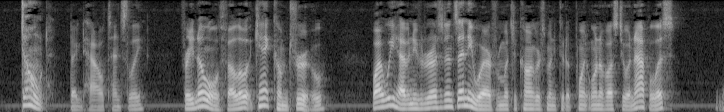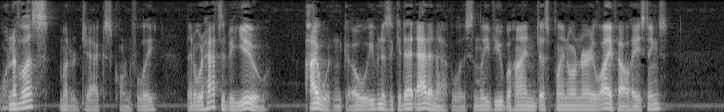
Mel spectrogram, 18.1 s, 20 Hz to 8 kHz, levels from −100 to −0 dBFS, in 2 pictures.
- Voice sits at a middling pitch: No, low, 105 Hz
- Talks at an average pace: No, fast, 210 wpm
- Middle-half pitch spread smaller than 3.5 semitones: No, average, 4.7 semitones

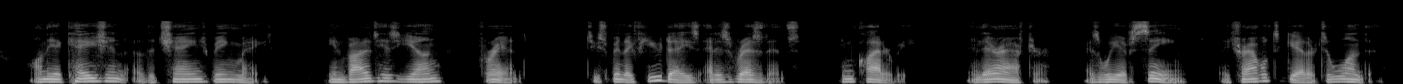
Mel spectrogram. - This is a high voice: No, low, 120 Hz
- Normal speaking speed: Yes, average, 145 wpm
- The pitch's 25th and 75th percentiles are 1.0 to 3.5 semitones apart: Yes, average, 2.8 semitones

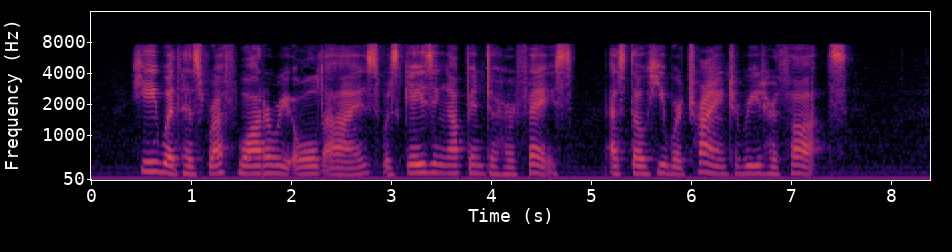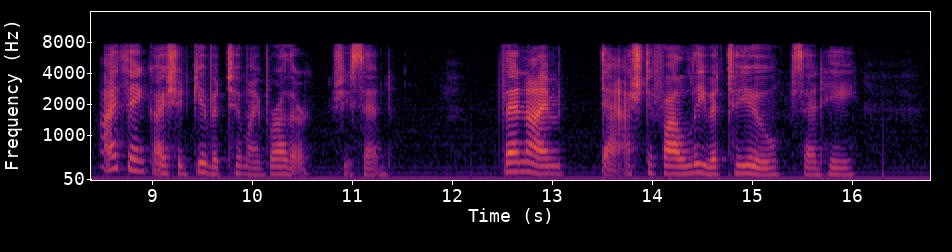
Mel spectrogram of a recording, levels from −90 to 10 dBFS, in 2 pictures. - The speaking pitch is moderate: Yes, medium, 170 Hz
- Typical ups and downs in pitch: No, narrow, 2.3 semitones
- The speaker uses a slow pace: No, average, 155 wpm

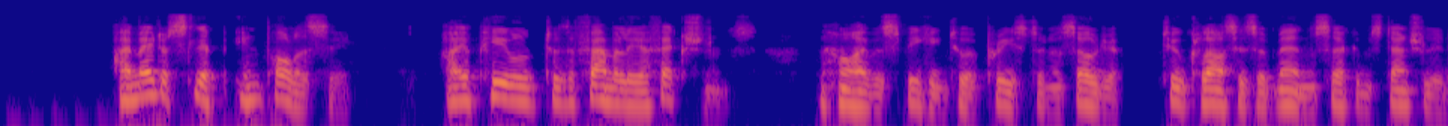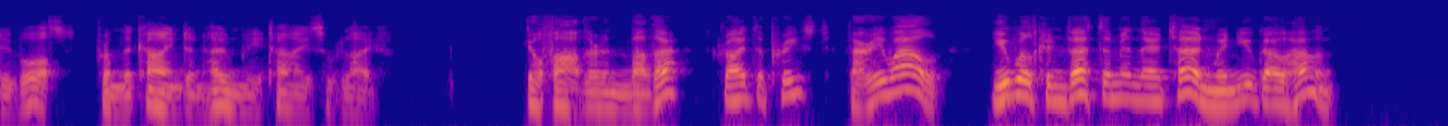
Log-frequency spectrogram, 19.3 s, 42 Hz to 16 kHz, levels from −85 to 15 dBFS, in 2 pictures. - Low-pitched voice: Yes, low, 120 Hz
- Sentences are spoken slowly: No, average, 175 wpm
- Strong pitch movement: Yes, wide, 6.2 semitones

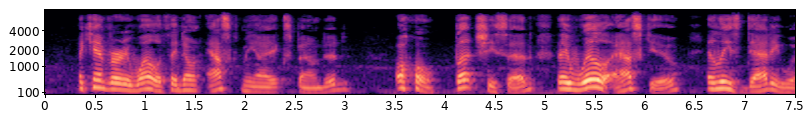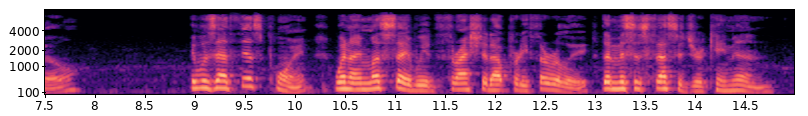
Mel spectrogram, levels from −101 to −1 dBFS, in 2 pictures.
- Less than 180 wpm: No, average, 190 wpm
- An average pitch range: No, wide, 6.1 semitones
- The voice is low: No, medium, 165 Hz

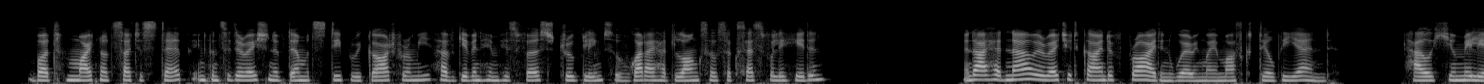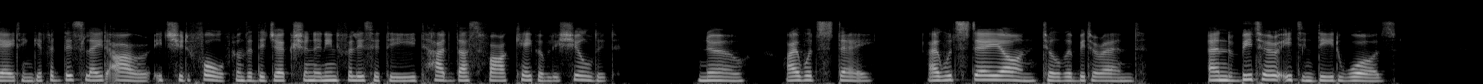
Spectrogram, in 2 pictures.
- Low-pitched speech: No, medium, 185 Hz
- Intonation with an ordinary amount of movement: No, narrow, 2.0 semitones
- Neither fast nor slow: Yes, average, 170 wpm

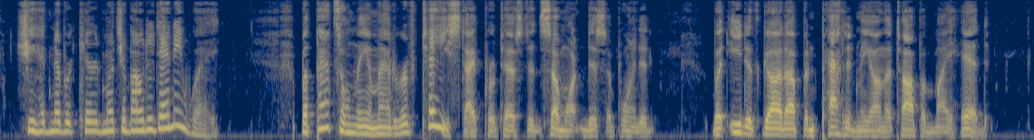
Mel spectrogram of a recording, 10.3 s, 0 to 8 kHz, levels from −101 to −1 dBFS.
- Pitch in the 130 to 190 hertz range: Yes, medium, 140 Hz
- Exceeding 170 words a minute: Yes, average, 185 wpm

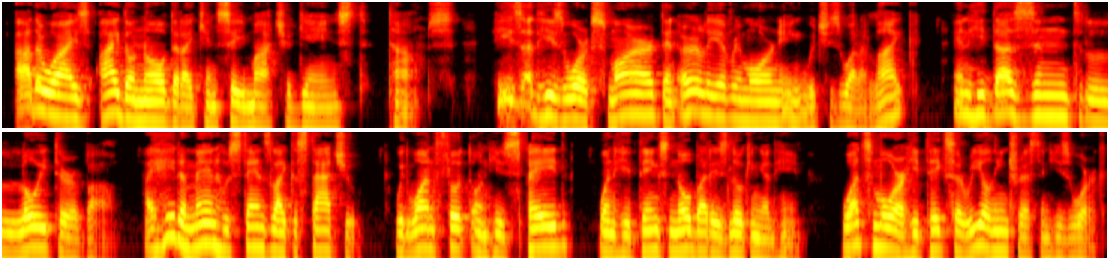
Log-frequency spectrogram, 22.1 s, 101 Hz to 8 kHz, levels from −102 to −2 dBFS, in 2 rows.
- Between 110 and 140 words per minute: No, average, 170 wpm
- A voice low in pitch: Yes, low, 130 Hz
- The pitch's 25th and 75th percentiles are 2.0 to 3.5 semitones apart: No, average, 4.7 semitones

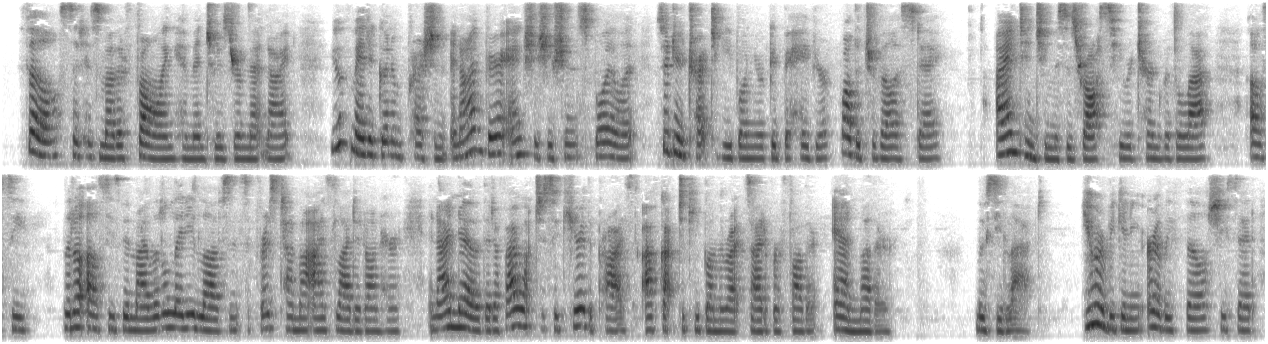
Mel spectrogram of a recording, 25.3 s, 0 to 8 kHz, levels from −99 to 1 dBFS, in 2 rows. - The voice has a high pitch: Yes, high, 220 Hz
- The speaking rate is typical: No, fast, 235 wpm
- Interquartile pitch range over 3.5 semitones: No, average, 2.9 semitones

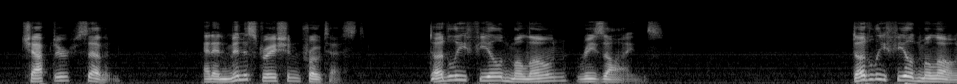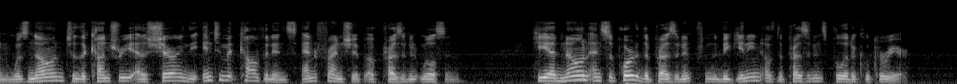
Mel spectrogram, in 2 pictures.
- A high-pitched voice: No, medium, 140 Hz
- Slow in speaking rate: Yes, slow, 130 wpm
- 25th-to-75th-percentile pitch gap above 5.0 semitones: Yes, wide, 5.4 semitones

